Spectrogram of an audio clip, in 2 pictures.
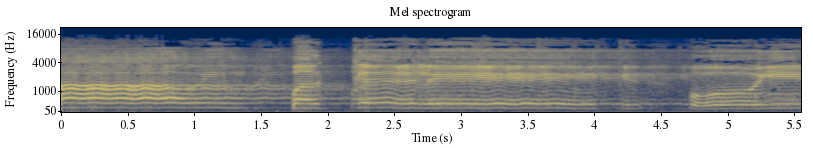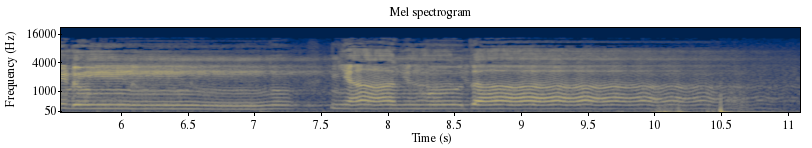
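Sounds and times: person singing slow funeral song: 0.0s - 11.0s.

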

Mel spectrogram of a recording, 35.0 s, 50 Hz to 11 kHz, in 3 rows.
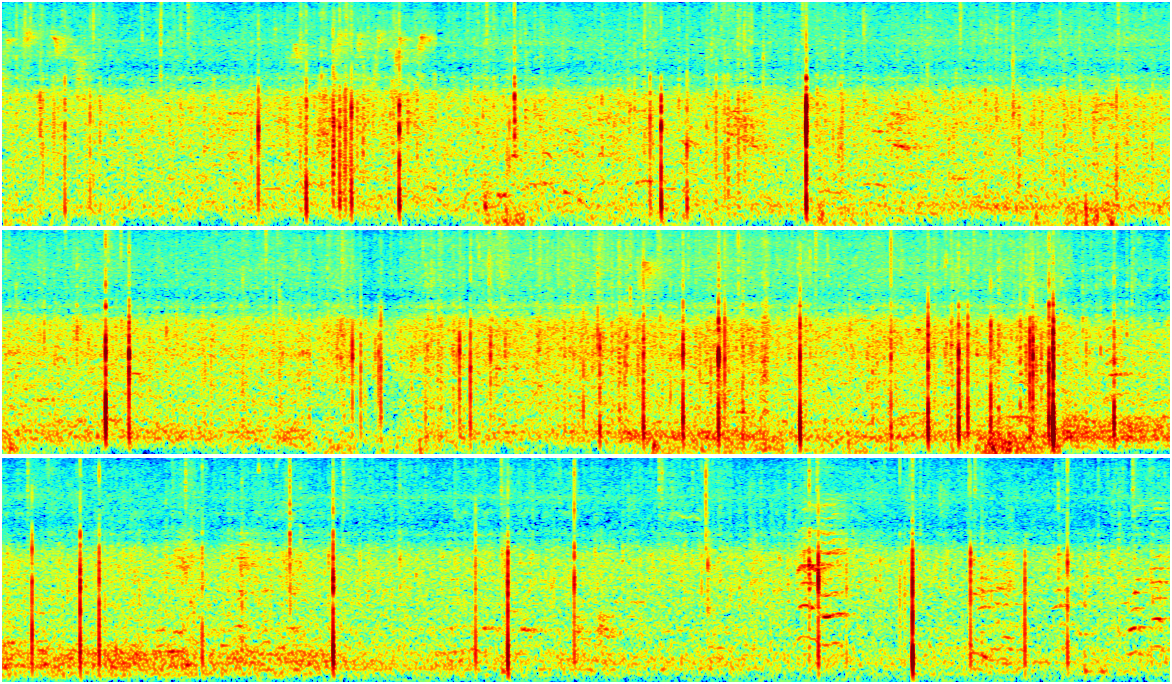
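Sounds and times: steady rain: 0.0s - 35.0s.

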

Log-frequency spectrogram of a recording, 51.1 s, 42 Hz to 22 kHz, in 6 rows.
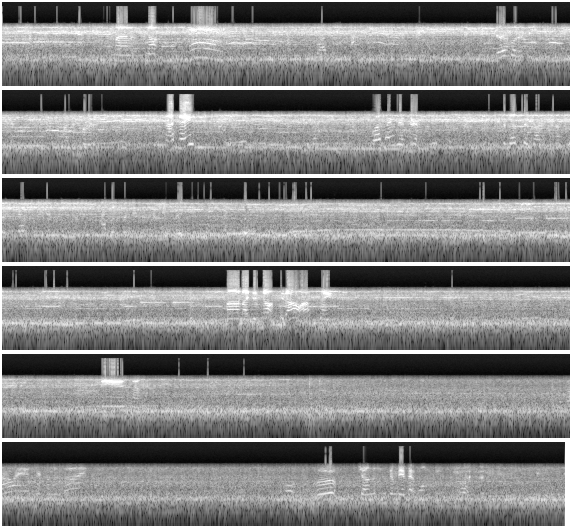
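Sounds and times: vehicle interior rumble: 0.0s - 51.0s.

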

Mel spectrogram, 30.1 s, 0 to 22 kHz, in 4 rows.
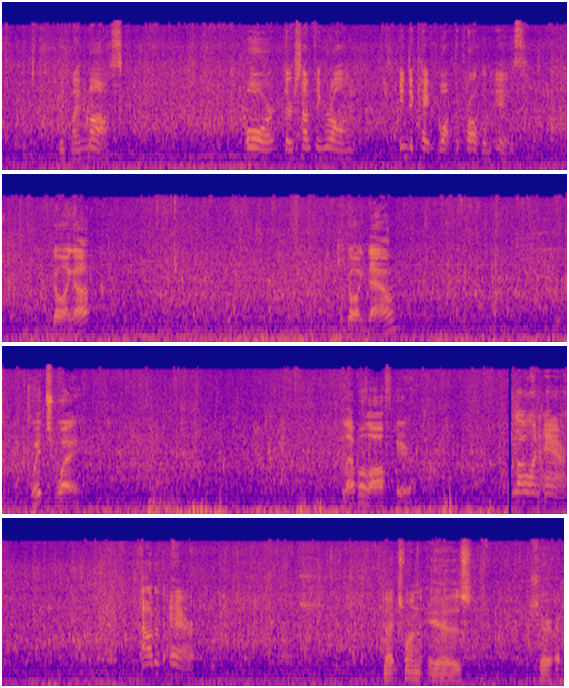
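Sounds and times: rushing outdoor noise: 0.0s - 30.0s
trickling water: 0.0s - 30.0s
low rumble: 16.3s - 19.6s.

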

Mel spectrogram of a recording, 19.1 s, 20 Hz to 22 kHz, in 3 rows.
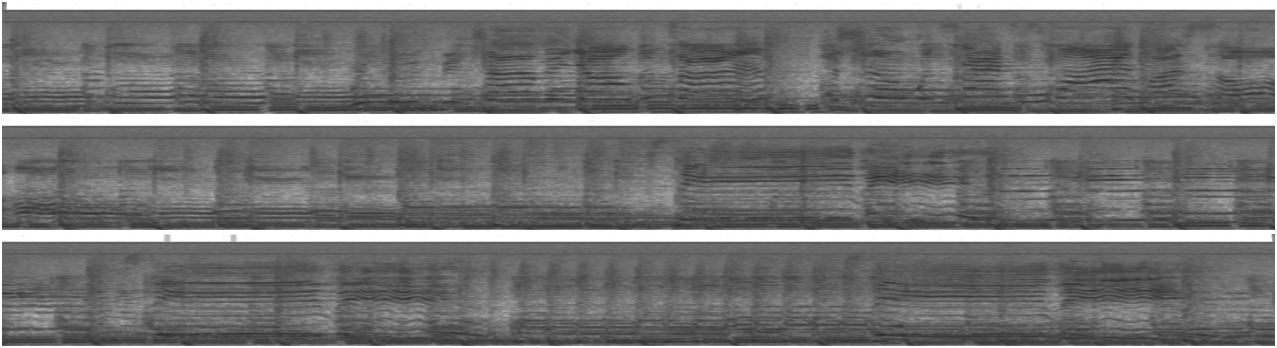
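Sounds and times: bass: 0.0s - 19.0s
electric guitar lines: 0.0s - 19.0s
steady drum beat: 0.0s - 19.0s.

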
